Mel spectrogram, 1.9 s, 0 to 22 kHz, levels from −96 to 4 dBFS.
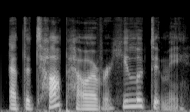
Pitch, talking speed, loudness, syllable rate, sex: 155 Hz, 250 wpm, -21 LUFS, 6.4 syllables/s, male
